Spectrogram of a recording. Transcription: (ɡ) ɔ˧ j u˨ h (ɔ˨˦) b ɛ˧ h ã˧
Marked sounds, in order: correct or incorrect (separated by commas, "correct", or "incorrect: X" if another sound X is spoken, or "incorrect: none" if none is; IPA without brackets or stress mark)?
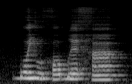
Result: incorrect: b, correct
